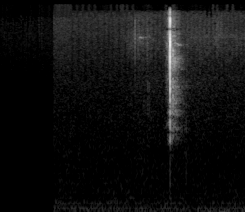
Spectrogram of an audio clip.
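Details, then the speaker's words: Left knee clicking for a couple of months, heard as the knee straightens while rising from a comfortable full-depth, ass-to-grass squat with feet together. A single sharp click against quiet room noise. Painless knee crepitus. "start with my feet together and drop down in into a full squat an atg aster grass right down very comfortable and there's a click"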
